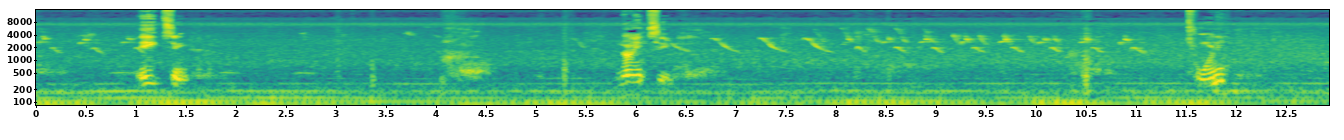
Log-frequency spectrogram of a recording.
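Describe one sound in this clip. Feet thump on grass as a man jumps and lands.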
